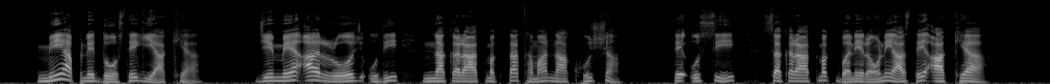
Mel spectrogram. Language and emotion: Dogri, angry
